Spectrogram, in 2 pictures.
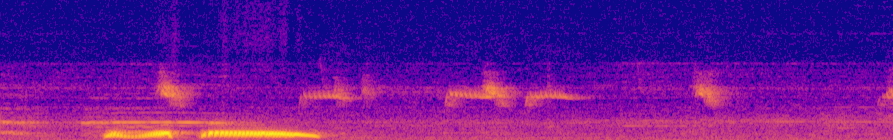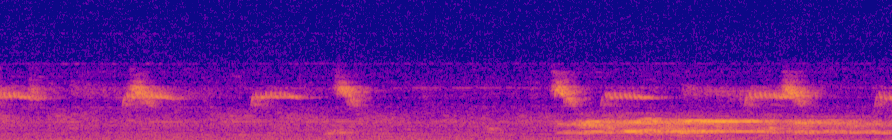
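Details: Spotted dove in the 'thổ' voice style, urging and calling. One low phrase near the start: a quick doubled note, then a longer sustained coo. Scattered high chirps follow, and a softer, hoarse call rises near the end.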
